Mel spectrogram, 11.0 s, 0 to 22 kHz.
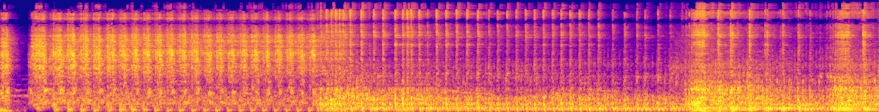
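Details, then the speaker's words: Yamaha F1ZR two-stroke, not started for a long time: loud rough grinding "grok" rattle under exhaust beat swelling with revs; owner blamed clutch housing, but crankshaft bearing found worn with fore-aft play. "Berisik banget suara grok. Ya bukan dari rumah kopling ya guys suara berisiknya."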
